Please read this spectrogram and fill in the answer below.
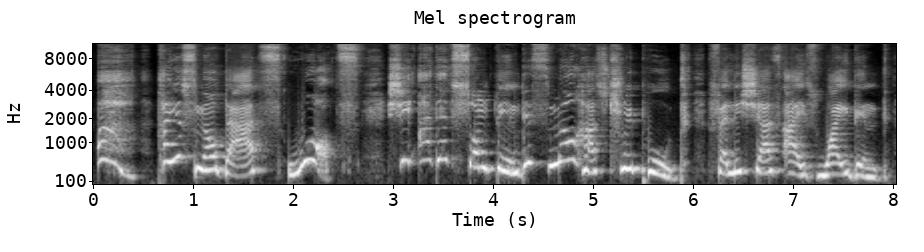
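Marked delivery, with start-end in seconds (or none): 0.1-5.9 high, amazed gasp of a nosy neighbour; gasping amazement. A narrator's reading. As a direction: catch the scent and gasp in wonder. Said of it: "Mama Ifeanyi gasped".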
